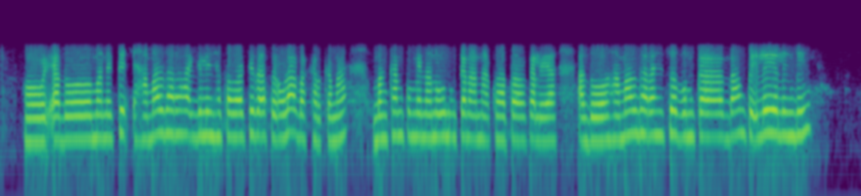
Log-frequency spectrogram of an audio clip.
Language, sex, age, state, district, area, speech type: Santali, female, 18-30, Jharkhand, East Singhbhum, rural, conversation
